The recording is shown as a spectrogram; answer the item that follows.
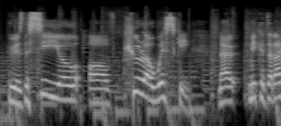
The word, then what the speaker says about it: Kyro: It's Kyro. It's almost like got a Japanese pronunciation to it. Kyro, like with the very particular Y and the O with dots, the So yeah, it's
